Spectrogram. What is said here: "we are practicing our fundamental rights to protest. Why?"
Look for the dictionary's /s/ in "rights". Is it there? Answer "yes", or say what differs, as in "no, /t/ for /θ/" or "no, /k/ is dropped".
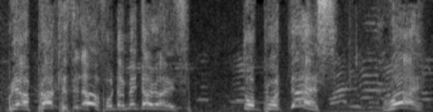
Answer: yes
